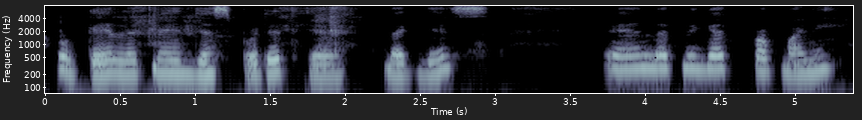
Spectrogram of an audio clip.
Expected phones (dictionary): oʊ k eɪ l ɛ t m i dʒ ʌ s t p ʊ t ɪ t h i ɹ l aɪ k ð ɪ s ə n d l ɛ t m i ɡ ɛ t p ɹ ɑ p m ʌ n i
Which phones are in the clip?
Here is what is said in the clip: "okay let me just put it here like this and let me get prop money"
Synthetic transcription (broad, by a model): oʊ k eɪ l ɛ t m i dʒ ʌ s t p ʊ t ɪ t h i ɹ l aɪ k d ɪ s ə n l ɛ t m i ɡ ɛ t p ɑ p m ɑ n i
